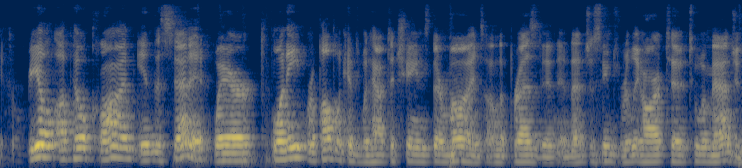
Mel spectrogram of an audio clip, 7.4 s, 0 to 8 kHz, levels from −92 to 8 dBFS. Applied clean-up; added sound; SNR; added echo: neural mask model DeepFilterNet 3.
